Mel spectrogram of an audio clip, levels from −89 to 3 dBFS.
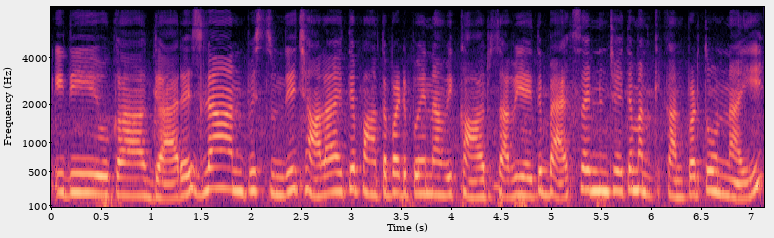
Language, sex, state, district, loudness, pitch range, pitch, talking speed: Telugu, female, Andhra Pradesh, Visakhapatnam, -14 LUFS, 215-255 Hz, 230 Hz, 125 wpm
